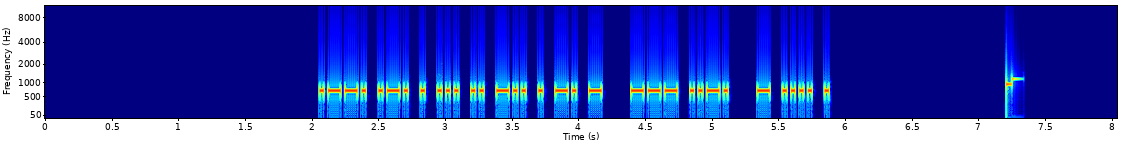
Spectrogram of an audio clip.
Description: Morse code, heard as a keyed tone, about 38 wpm, 700 Hz. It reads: PRESIDENT OF THE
